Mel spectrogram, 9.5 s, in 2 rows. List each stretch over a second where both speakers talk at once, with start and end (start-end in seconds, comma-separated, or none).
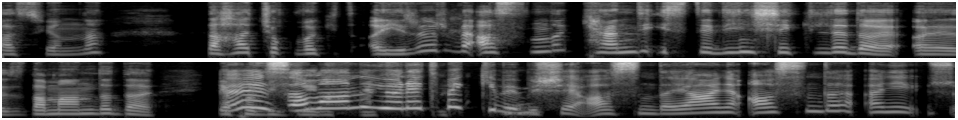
5.9-7.5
